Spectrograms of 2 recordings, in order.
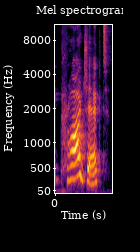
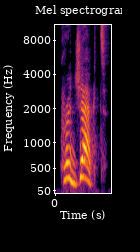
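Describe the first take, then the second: First: The stress is on the first syllable. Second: The stress is on the second syllable. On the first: It is used as a noun. "the first syllable is stressed" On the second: It is used as a verb. "the second syllable is stressed"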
